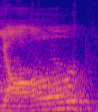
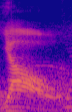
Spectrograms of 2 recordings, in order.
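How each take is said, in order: First: The final L is pronounced clearly. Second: The final L is swallowed back in the throat. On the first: The speaker calls it wrong. "It's not y'all" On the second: The speaker calls it right. "anything that ends with an L, is kind of swallowed"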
